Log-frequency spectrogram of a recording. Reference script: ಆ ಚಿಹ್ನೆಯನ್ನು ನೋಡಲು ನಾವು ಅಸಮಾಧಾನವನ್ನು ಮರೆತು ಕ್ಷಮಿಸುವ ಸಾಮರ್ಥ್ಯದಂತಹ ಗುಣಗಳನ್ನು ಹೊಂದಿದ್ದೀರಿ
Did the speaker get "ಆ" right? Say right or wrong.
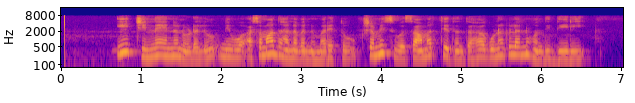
wrong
